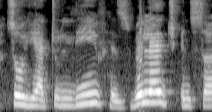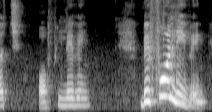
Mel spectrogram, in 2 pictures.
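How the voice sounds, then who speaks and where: A woman hosts a children's story session. Her delivery is highly animated, with pitch that swings widely, and she addresses her young listeners directly in an expressive bedtime-story style. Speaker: children's storyteller and channel host.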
